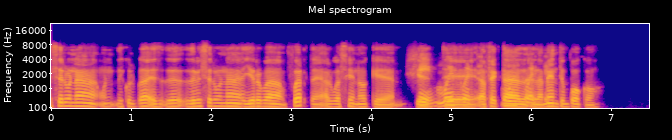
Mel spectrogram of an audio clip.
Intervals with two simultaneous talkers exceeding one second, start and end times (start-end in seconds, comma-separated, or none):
4.4-6.3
